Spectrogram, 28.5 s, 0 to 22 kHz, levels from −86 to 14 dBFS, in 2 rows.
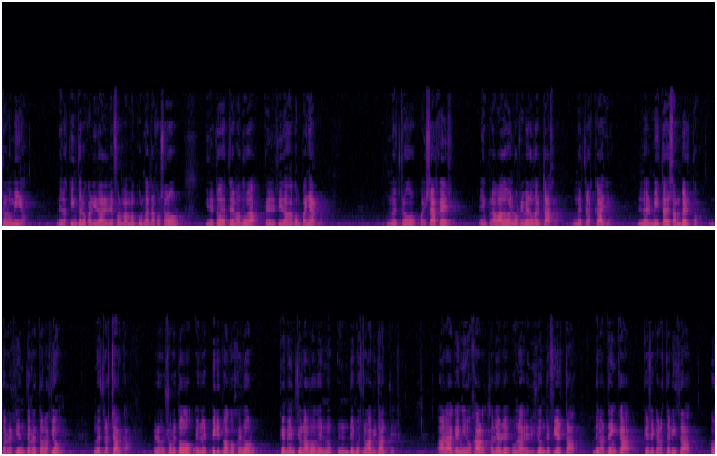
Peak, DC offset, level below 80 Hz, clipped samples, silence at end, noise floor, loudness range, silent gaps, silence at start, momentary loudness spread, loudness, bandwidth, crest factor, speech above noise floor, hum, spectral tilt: -18 dBFS; under 0.1%; -80 dBFS; under 0.1%; 0 s; -62 dBFS; 3 LU; none; 0 s; 12 LU; -38 LUFS; 20 kHz; 22 dB; 24 dB; none; -5 dB/octave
